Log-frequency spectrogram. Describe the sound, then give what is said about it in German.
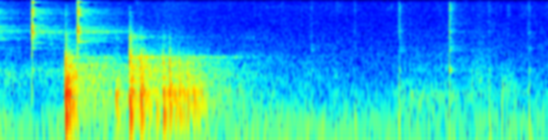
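Drinking glasses taken from a kitchen clink together in a quick cluster of bright, ringing taps, followed by a couple of fainter, sparser knocks as the sound dies away; no one speaks. “Die Gläser, hast du die von zu Hause mitgebracht?”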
